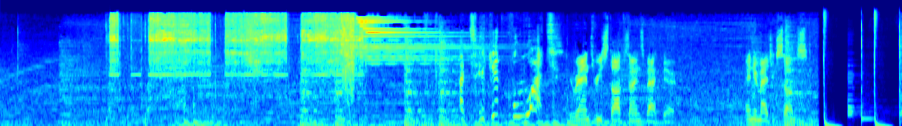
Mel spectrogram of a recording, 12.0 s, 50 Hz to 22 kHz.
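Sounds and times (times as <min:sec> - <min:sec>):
background music: 0:00.0 - 0:12.0
printer-like rasp with whine: 0:01.4 - 0:04.8.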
